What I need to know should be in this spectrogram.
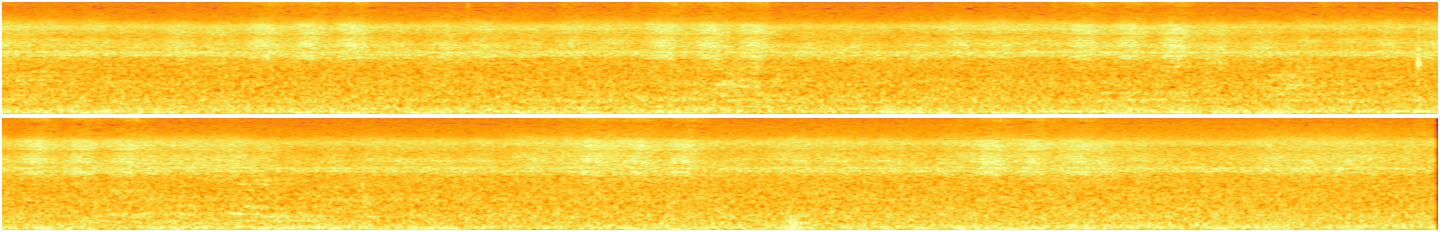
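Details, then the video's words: Crickets and bugs trilling together in a steady high buzz, punctuated by bursts of quick stuttering pulses about every two seconds, with a faint distant murmur underneath. "Listening to Crickets and Bugs"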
